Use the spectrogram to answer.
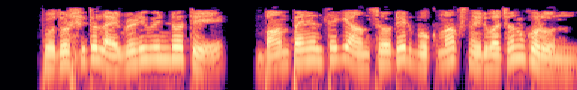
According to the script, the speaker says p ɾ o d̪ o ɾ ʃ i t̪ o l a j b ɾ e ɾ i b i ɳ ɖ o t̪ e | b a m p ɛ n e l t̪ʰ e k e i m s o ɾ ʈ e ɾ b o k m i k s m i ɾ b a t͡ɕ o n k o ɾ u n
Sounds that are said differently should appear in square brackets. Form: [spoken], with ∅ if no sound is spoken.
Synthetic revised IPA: p ɾ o d̪ o ɾ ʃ i t̪ o l a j b ɾ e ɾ i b i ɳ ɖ o t̪ e | b a m p ɛ n e l t̪ʰ e k e [a] m s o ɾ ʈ e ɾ b [u] k m [a] k s [n] i ɾ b a t͡ɕ o n k o ɾ u n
